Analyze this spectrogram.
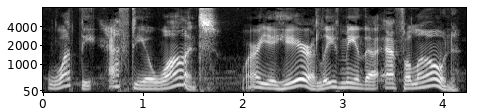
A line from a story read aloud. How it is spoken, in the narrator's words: I yelled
